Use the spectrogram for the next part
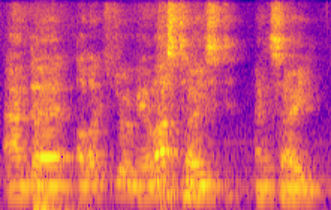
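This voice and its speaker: Giving a jokey, informal best man toast full of comic rhyming verse, a man projects to the room in a flat, fairly bright mid-range voice at a normal speed. Faint music plays behind him, and the distant mic catches an echoey room.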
